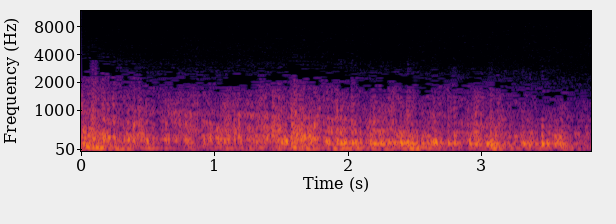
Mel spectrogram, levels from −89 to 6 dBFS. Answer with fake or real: real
